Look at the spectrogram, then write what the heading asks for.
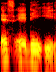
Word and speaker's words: Sade: The last four letters of her first name is Sade, S-A-D-E. So I just call her Sade, just to ensure that I keep the pronunciation right.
